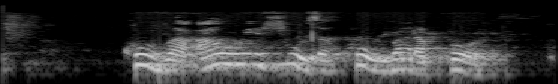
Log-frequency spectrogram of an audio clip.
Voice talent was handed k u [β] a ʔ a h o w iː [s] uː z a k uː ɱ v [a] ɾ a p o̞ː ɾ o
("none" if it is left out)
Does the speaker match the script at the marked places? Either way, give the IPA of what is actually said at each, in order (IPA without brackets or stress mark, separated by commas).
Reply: v, f, a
